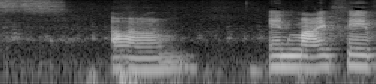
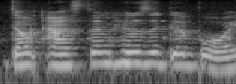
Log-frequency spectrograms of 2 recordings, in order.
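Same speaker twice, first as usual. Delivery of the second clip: ordinary talk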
